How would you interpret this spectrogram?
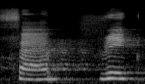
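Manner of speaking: फैब्रिक as two separate beats, फैब, then रिक; teacher sounding out फैब—रिक; split into syllables. Shown as a demonstration. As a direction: say फैब्रिक slowly, pausing before रिक. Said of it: "टू vowel sound देते हों".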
